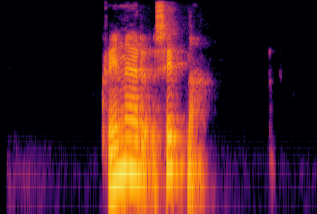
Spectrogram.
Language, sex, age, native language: Icelandic, male, 30-39, Icelandic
